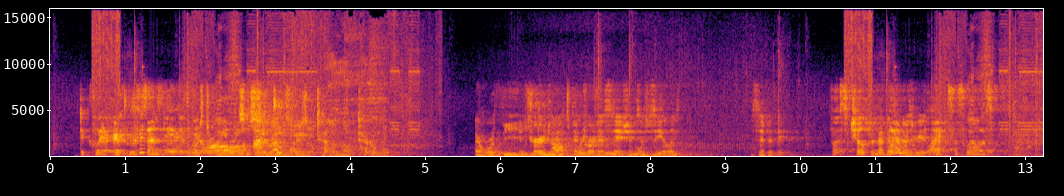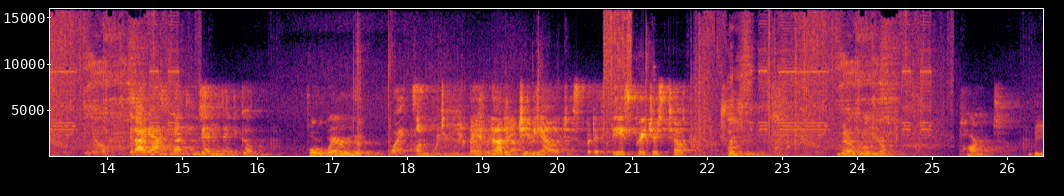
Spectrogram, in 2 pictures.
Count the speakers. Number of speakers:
six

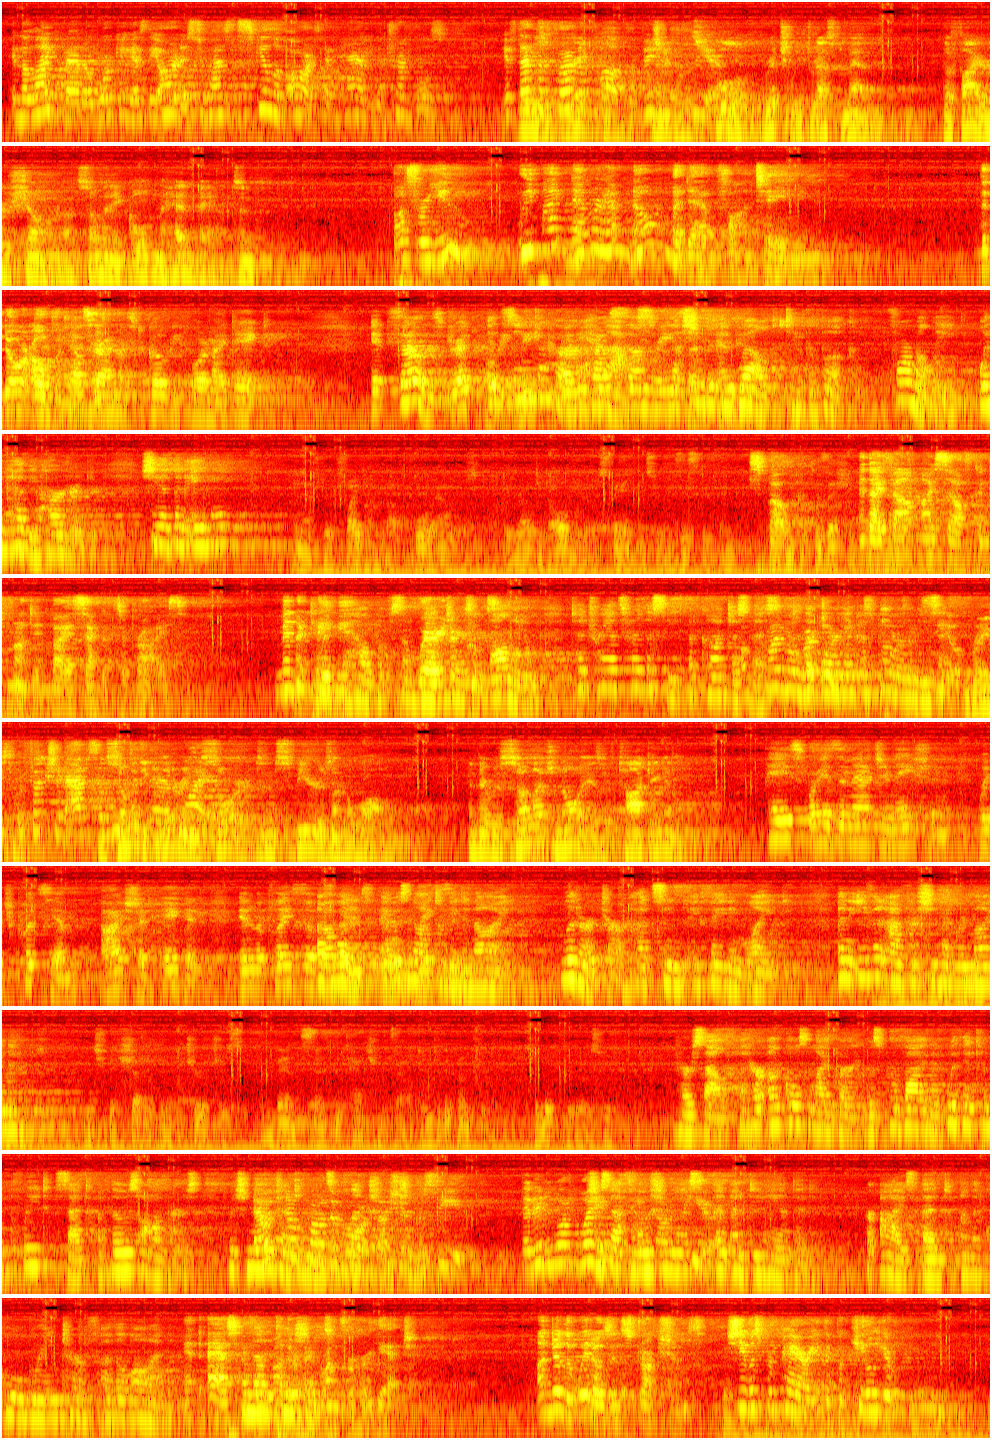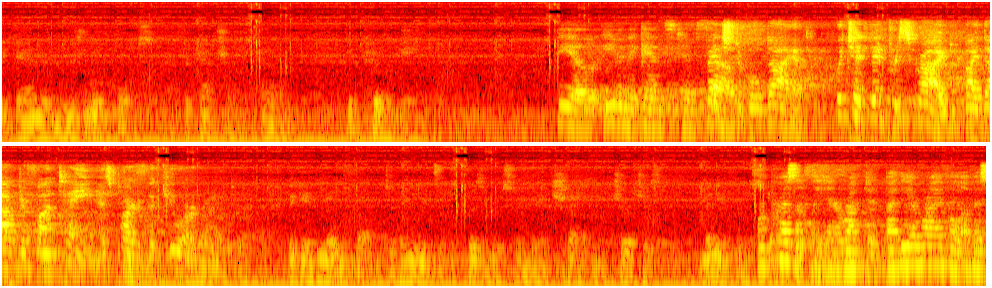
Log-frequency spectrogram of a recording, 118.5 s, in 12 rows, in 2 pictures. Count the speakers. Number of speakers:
six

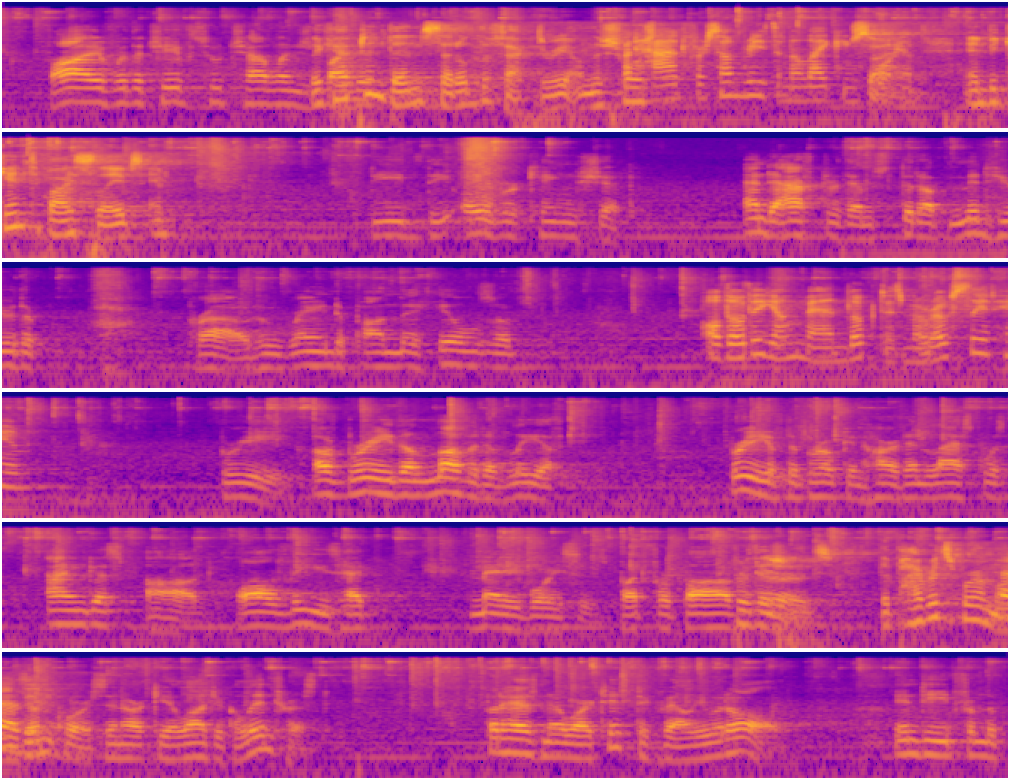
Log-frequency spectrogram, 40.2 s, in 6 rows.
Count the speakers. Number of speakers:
three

